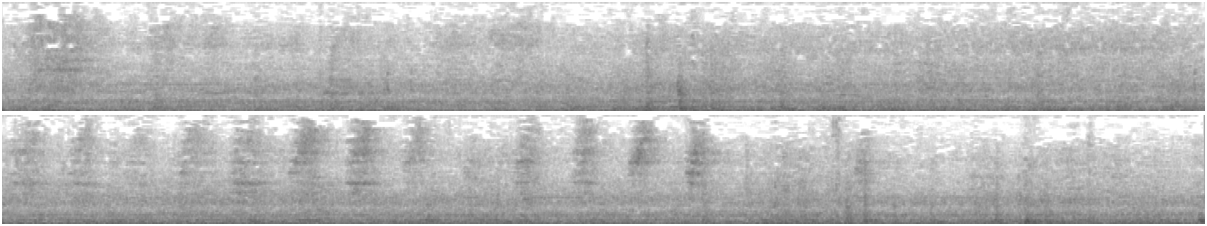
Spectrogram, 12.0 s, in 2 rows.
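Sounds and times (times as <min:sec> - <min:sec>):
train wheels and motors rumbling: 0:00.0 - 0:12.0.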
